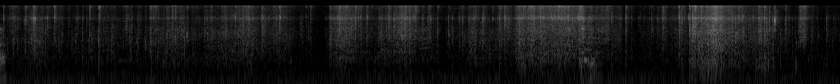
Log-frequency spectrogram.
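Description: Plastic candy bag crinkling as it is handled and carried, in uneven bouts of rustling, loudest about seven seconds in.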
